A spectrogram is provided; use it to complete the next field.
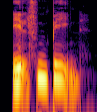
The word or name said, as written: elfenben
